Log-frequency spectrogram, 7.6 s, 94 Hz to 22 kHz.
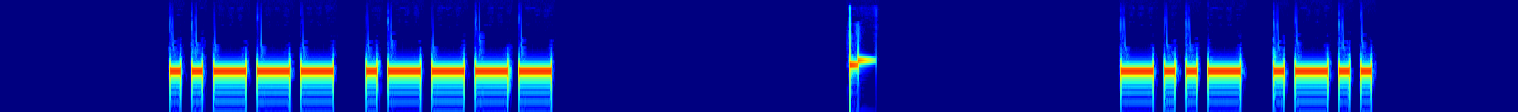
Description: Morse code, heard as a keyed tone, about 22 wpm, 690 Hz. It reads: 21 XL
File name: practice / 22wpm / Two Letter-Number Combinations - 22wpm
